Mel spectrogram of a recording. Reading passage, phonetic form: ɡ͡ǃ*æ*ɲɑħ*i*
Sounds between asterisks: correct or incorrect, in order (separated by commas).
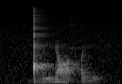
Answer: correct, correct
